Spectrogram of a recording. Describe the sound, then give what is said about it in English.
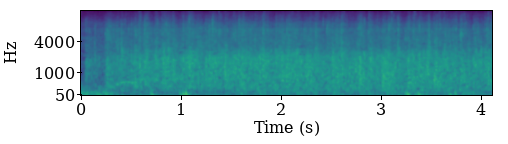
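A crowd at an evening event at the Hurlingham Club applauds steadily, a dense wash of many hands clapping at an even, fairly loud level throughout, with no voices standing out. “You better hold the applause in case I don't deserve it.”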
